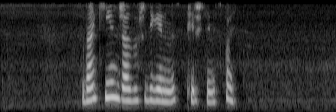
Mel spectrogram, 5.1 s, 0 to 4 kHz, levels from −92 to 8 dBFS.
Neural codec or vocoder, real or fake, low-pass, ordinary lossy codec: none; real; 3.6 kHz; none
